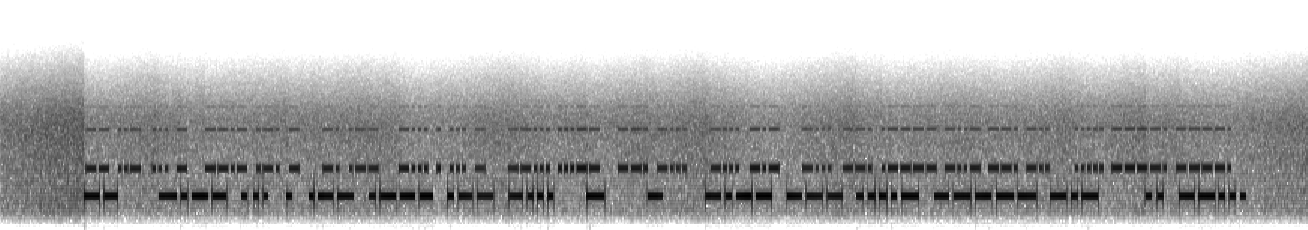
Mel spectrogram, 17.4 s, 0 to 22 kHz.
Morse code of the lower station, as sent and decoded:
-- / -.-- ... . .-- .--- .-- -... / - / - / -.-- --- ....- ----- -.- / .. --...
M YSEWJWB T T YO40K I7

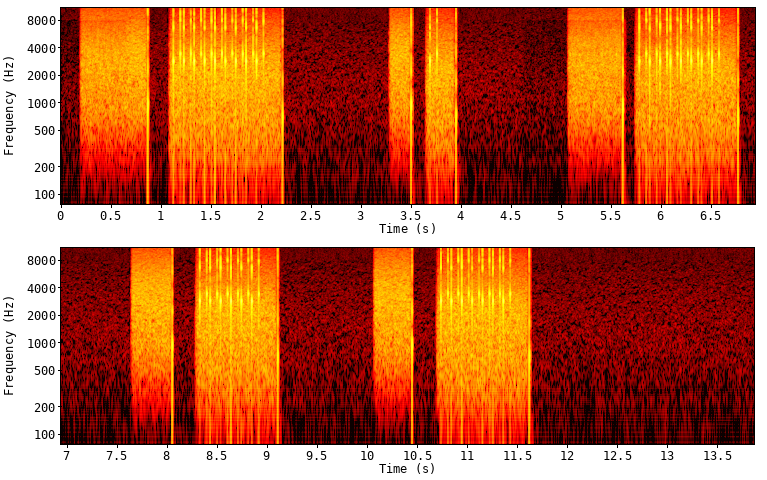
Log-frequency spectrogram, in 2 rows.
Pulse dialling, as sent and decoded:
9 / 1 / 8 / 6 / 7
9 1 8 6 7

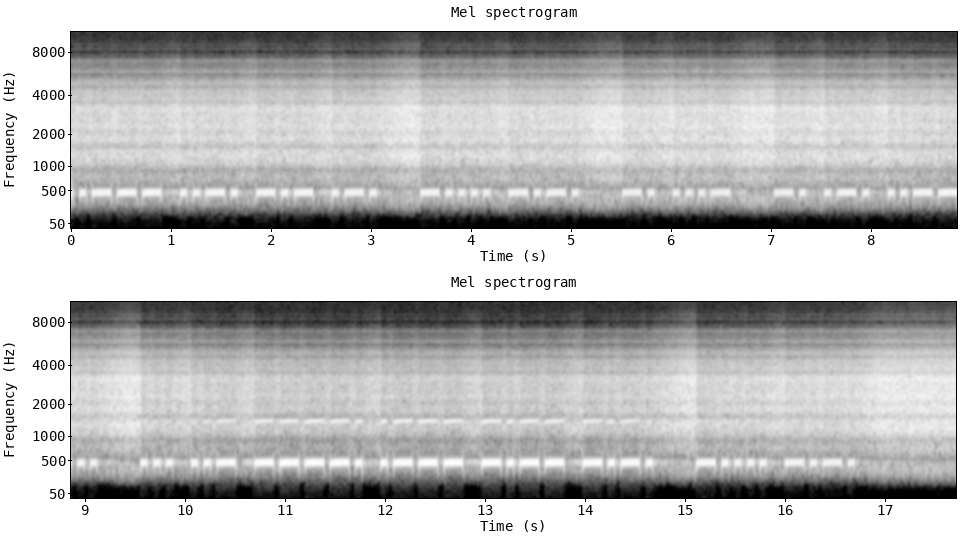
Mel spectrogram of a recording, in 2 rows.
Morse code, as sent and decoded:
… / -.... -.-. / -. ...- / -. .-. ..--.. / ... ..- ----. .--- -.-- -.-. / -.... -.-.
… 6C NV NR? SU9JYC 6C

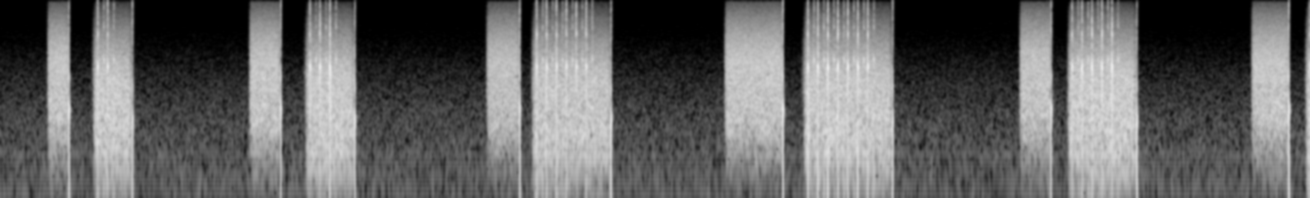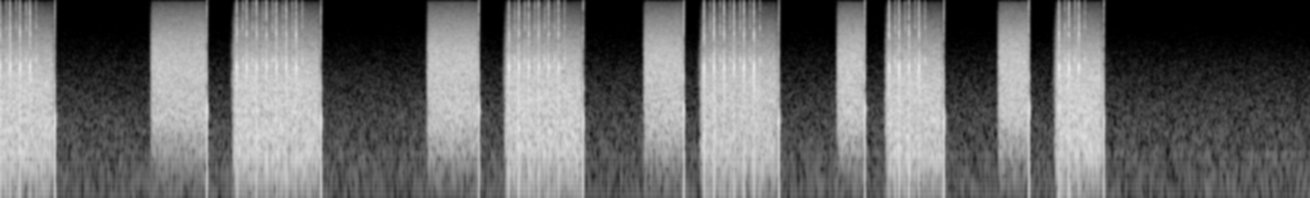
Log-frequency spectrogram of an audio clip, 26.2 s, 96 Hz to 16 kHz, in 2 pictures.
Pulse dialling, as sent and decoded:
2 / 3 / 6 / 7 / 5 / 4 / 7 / 6 / 6 / 4 / 3
2 3 6 7 5 4 7 6 6 4 3

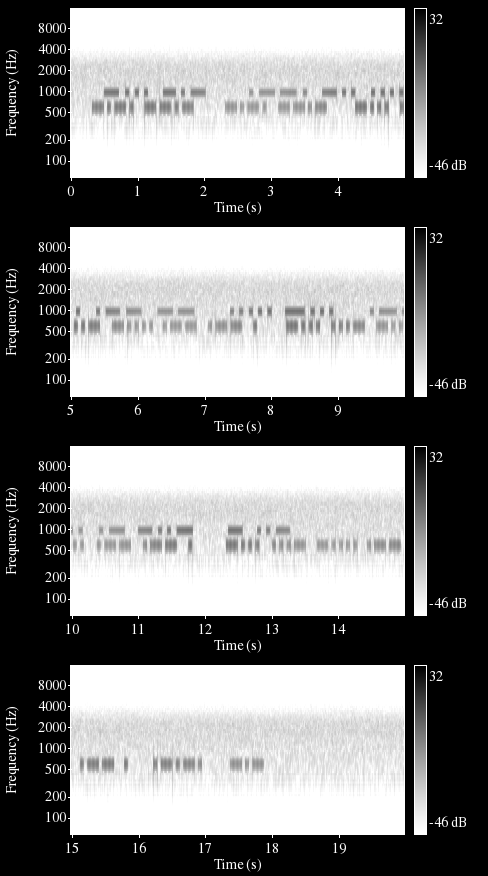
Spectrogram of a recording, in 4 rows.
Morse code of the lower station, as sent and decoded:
-.-. --.- / -.-. --.- / -... ...- -.... .-- .-- . / -... ...- -.... .-- .-- . / -... ...- -.... .-- .-- . / .-.-. / -.-
CQ CQ BV6WWE BV6WWE BV6WWE <AR> K

